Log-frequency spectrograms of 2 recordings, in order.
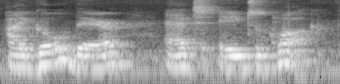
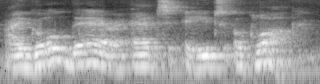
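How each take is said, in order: Both takes have the same delivery.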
